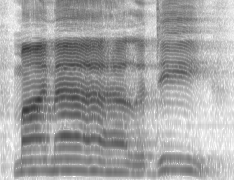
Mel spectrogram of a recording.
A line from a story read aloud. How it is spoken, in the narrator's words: the echo cried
